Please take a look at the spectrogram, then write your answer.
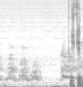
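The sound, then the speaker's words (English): A dog lets out a couple of sharp, loud barks in quick succession near the end, following a stretch of low, murmuring voices in the background. “This is a dog go crazy.”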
